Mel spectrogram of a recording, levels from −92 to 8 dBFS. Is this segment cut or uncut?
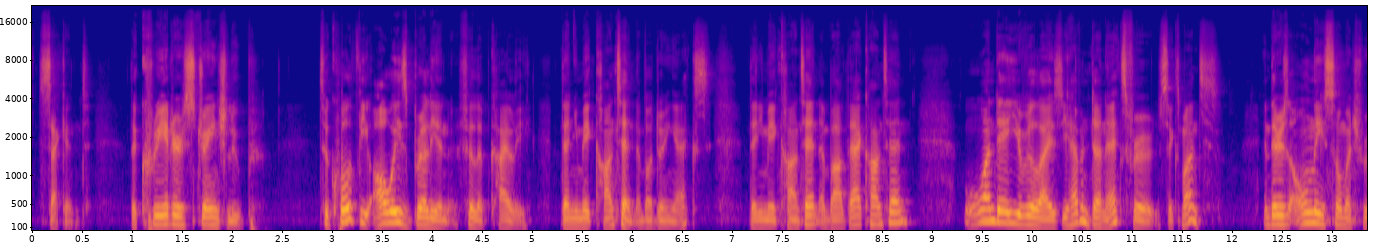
cut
